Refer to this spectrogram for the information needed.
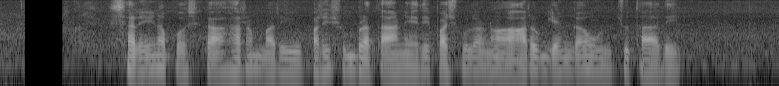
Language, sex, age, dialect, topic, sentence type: Telugu, male, 25-30, Southern, agriculture, statement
